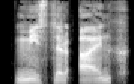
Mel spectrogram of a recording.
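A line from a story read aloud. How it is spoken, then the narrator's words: Through gritted teeth. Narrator (Russian): сказала она сквозь зубы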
